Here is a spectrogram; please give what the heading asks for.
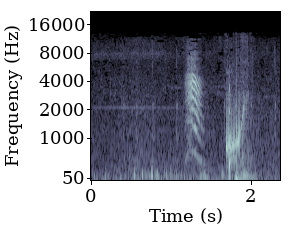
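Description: A cheetah gives two short, high, chirping calls, the first sliding down and the second bending upward.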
